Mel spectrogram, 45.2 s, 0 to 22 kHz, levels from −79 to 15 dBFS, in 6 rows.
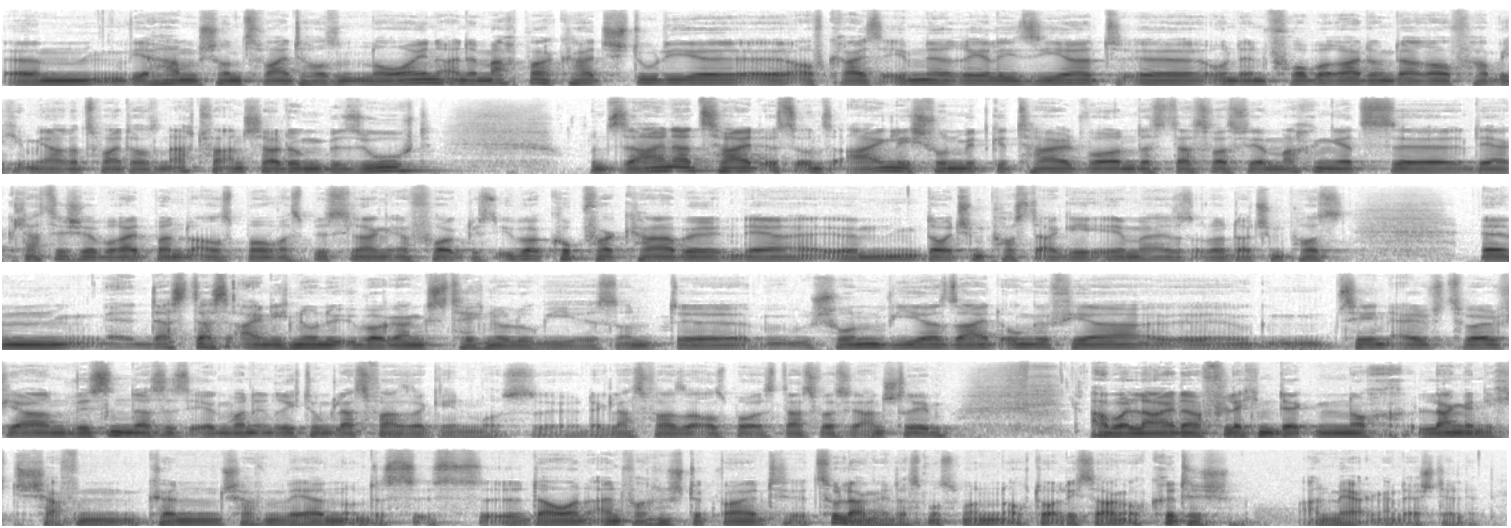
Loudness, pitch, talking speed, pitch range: -19 LUFS, 95 Hz, 150 wpm, 90-100 Hz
